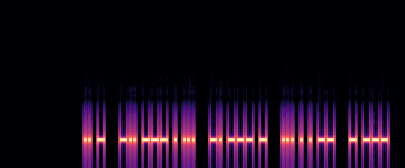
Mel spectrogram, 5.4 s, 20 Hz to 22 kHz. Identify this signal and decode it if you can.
Morse code, heard as a keyed tone, about 40 wpm, 700 Hz. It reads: IT DOES NOT SEEM TO
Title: Sets of 5 Words Encore2 40wpm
